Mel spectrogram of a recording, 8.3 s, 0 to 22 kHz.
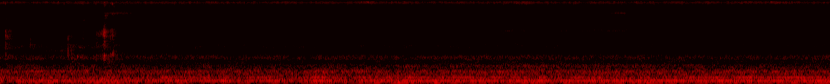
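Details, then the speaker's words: SMC Crescent ceiling fan, model X426M, 42-inch, small motor: even, steady low hum with a soft airy rush and a slight mid-range hum, almost silent; normal running. "That's about as quiet as the Fasco we tested before. It's not bad. Yeah, it's a lot better than I would have thought. That's not even unusable. It's almost silent."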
